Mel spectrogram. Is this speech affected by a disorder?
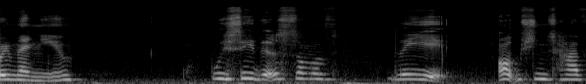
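Yes: cerebral palsy.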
